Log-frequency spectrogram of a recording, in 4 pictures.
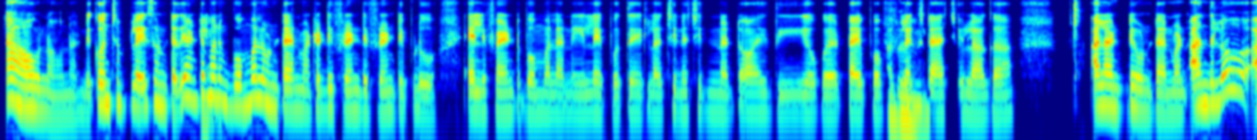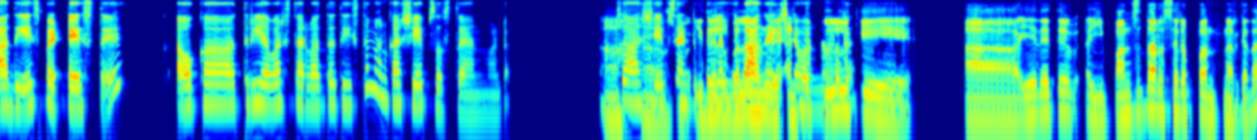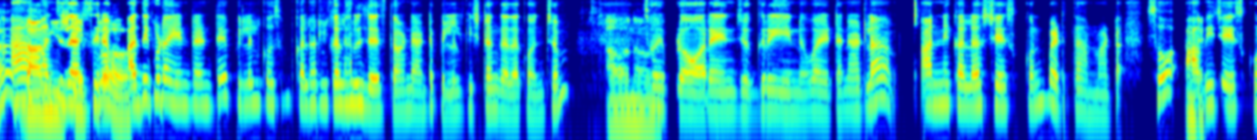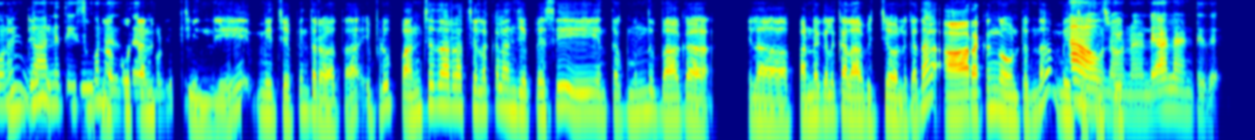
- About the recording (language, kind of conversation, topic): Telugu, podcast, పండుగల కోసం పెద్దగా వంట చేస్తే ఇంట్లో పనులను ఎలా పంచుకుంటారు?
- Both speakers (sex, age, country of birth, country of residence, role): female, 30-34, India, India, guest; male, 30-34, India, India, host
- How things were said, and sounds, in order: in English: "ప్లేస్"; in English: "డిఫరెంట్, డిఫరెంట్"; in English: "ఎలిఫెంట్"; in English: "టాయ్‌ది"; in English: "టైప్ ఆఫ్ లైక్ స్టాచ్యూలాగా"; lip smack; in English: "త్రీ అవర్స్"; in English: "షేప్స్"; in English: "సో"; unintelligible speech; in English: "షేప్స్"; in English: "సిరప్"; in English: "షేప్‌లో"; in English: "సిరప్"; in English: "సో"; in English: "ఆరంజ్, గ్రీన్, వైట్"; lip smack; in English: "కలర్స్"; in English: "సో"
